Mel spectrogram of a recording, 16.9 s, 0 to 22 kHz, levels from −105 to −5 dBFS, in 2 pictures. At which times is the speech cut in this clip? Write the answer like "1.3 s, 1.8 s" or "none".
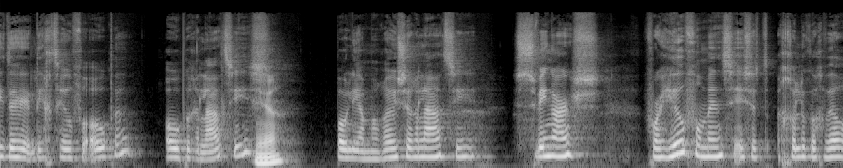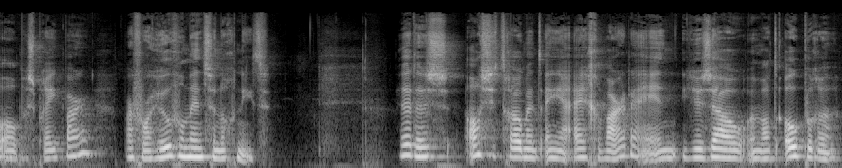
13.1 s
